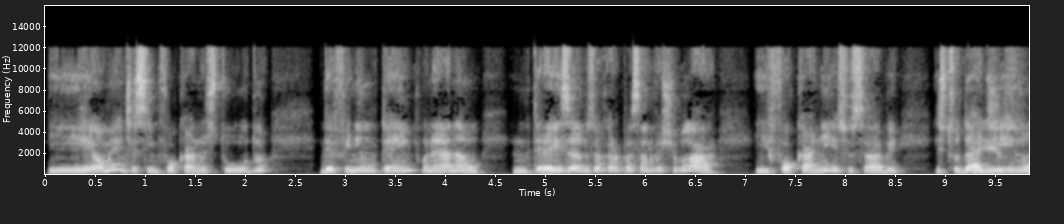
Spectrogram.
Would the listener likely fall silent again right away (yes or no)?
yes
